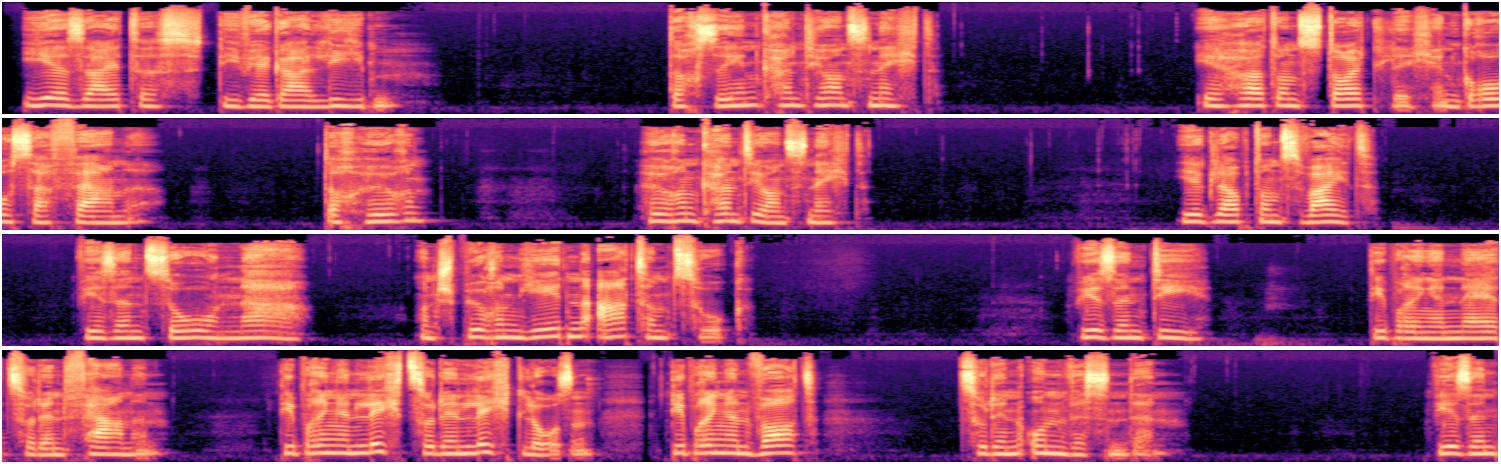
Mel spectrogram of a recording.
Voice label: poetisch

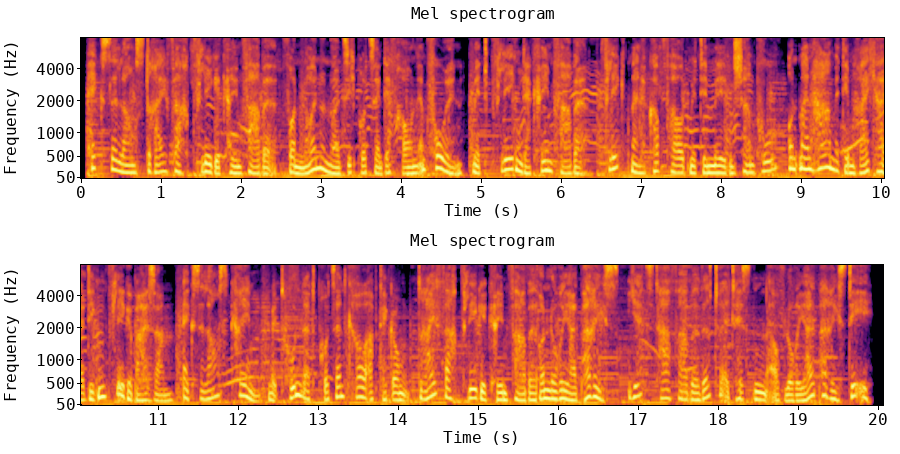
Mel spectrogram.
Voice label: Off, frauen; L'Oréal Paris; Excellence

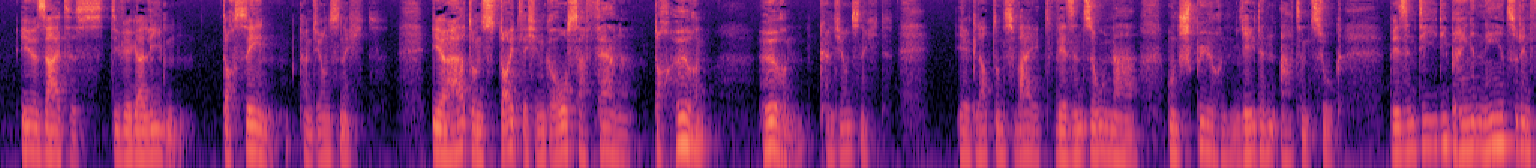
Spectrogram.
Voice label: poetisch, jungen

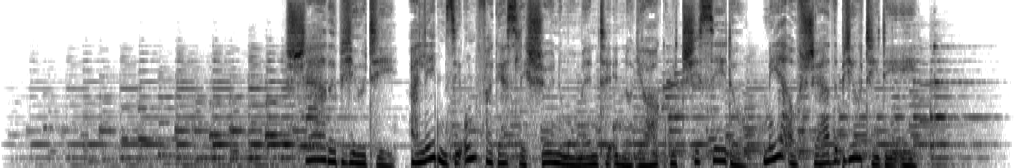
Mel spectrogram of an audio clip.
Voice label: Spots, frauen; Shiseido

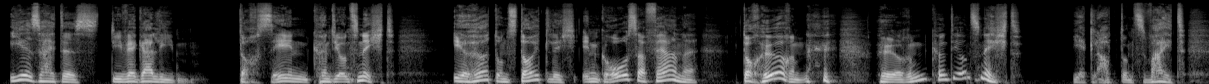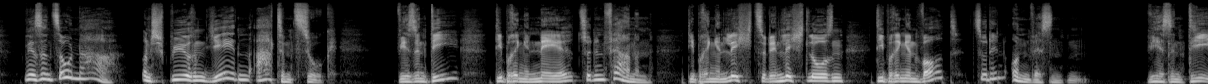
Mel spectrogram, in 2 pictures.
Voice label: fröhlich, maenner

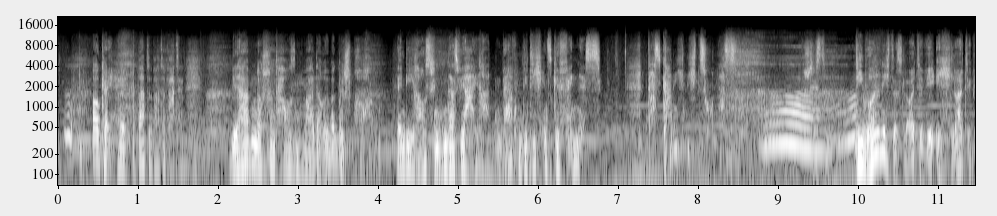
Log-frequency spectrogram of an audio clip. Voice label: Synchron, maenner; Phantastische Tierwesen; Grindelwalds Verbrechen

